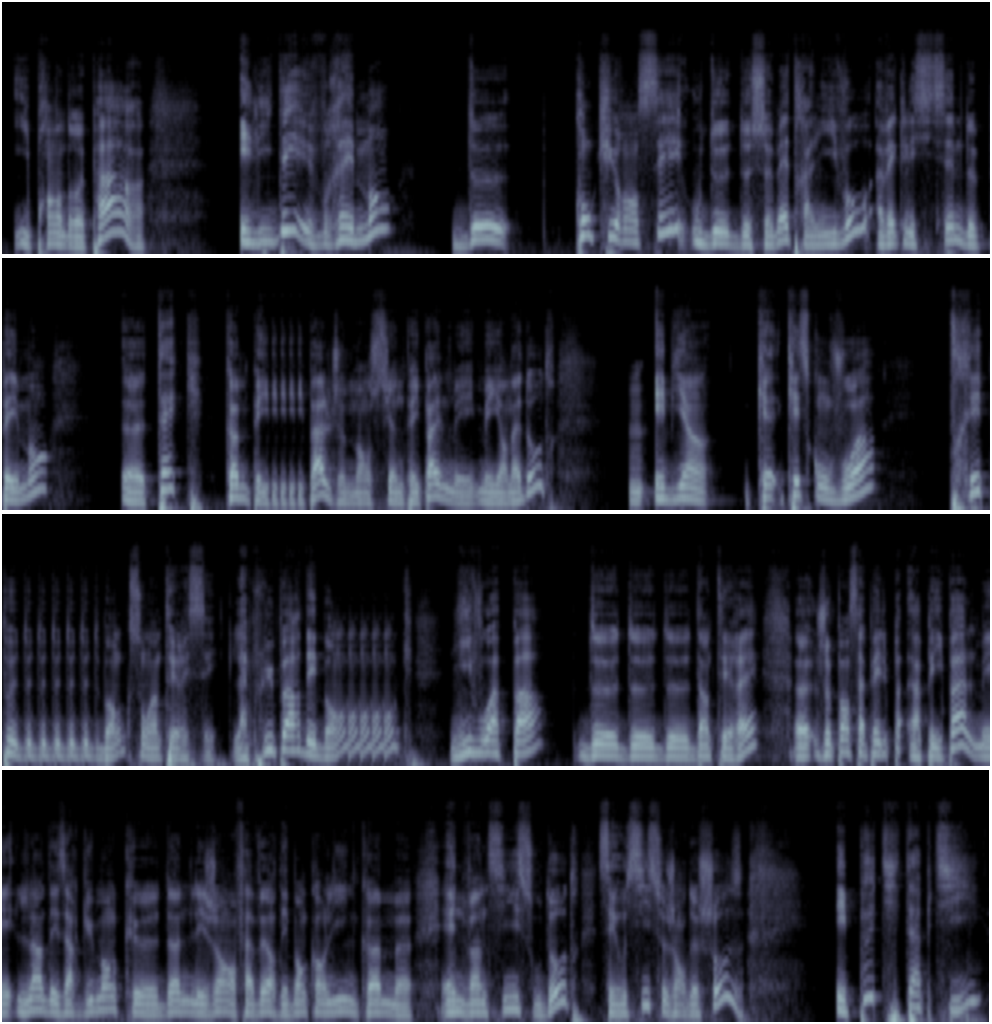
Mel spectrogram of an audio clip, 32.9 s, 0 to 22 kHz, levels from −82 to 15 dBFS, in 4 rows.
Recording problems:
audio stuttering; at 10 s, at 17 s and at 19 s

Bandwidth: 14 kHz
